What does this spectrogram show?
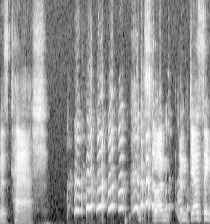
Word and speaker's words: Tash: How do you pronounce that? Tash.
